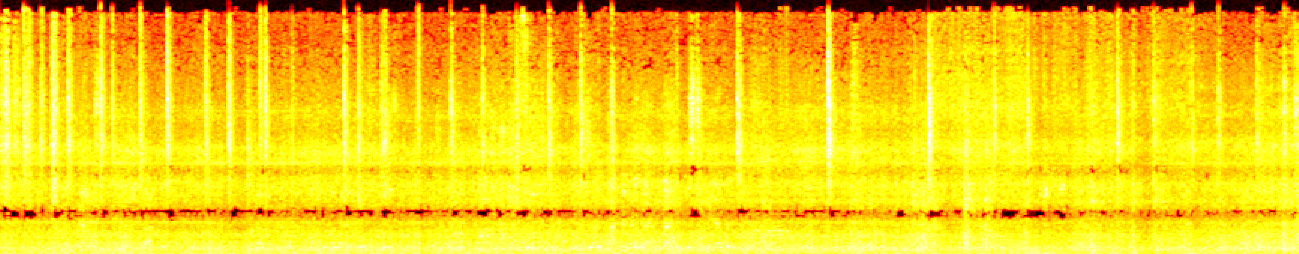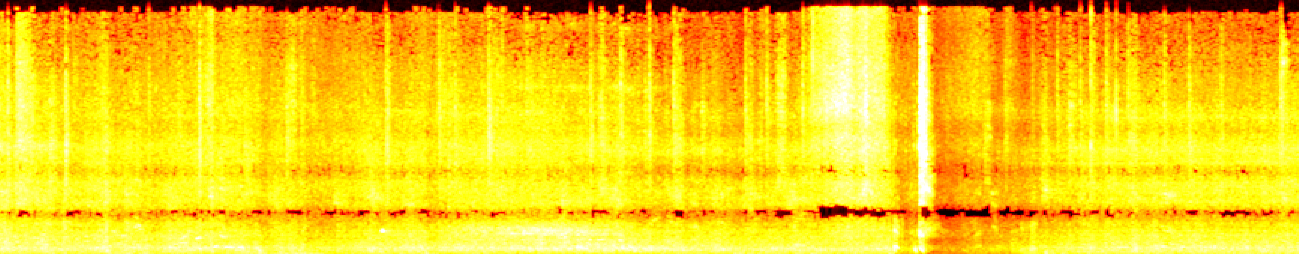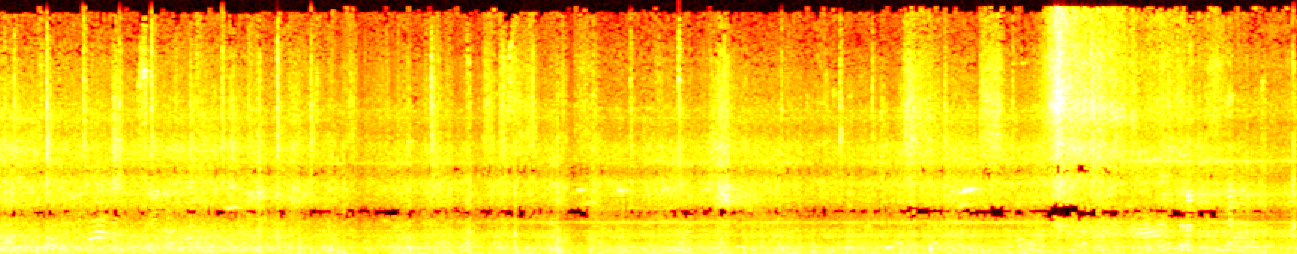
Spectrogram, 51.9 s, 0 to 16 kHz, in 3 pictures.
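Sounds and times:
subway wheels rumbling on rail: 0.0s - 51.9s.

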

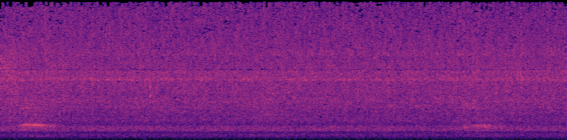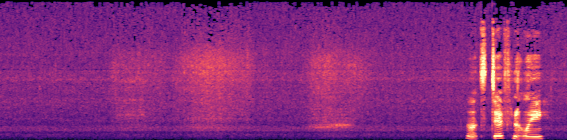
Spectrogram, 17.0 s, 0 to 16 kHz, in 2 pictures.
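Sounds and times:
car interior hiss: 0.0s - 4.6s, 6.2s - 16.0s.

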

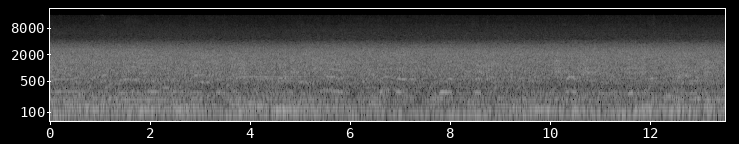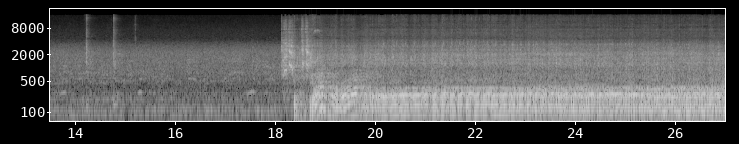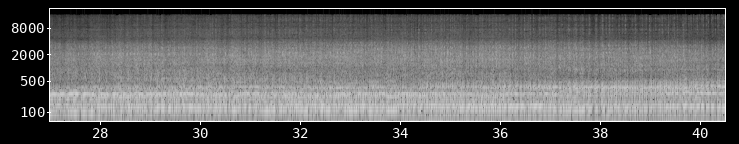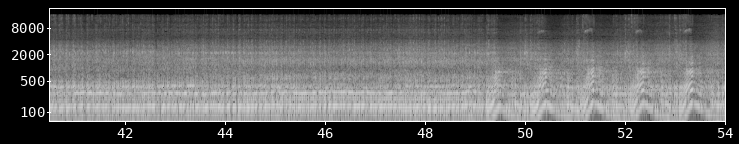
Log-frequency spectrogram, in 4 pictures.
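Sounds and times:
motorcycle engine starting and running: 18.1s - 54.0s.

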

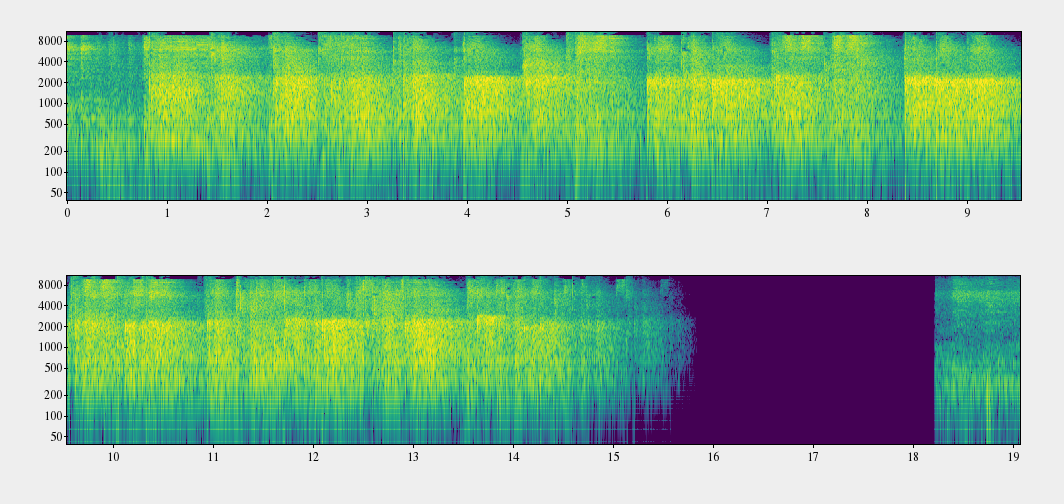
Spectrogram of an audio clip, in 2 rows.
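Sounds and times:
children clapping hands: 0.6s - 15.6s.

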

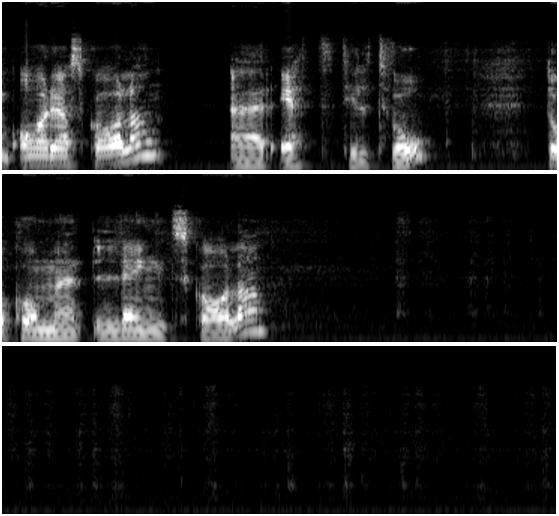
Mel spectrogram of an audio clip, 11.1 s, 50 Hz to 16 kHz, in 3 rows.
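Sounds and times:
pen scratching on paper: 6.3s - 11.0s.

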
